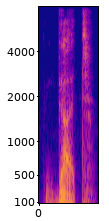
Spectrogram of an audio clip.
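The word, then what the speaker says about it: 굿: some word play here this word pronounced gut is a Korean traditional shaman ritual or exorcism it is also how the English word good is romanized in Hangul along with the previous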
